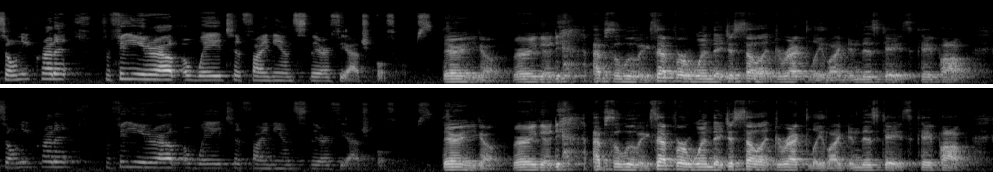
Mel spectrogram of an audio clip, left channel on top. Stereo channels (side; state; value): both; normal; correlation 0.80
